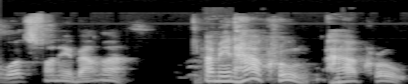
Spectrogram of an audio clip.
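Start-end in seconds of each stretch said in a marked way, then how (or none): 0.0-1.5 put-on dry, flat, dead-serious deadpan. Retelling a prank joke, the crowd's reply: imitating a deadpan reply. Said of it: "everybody would deadpan and say".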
